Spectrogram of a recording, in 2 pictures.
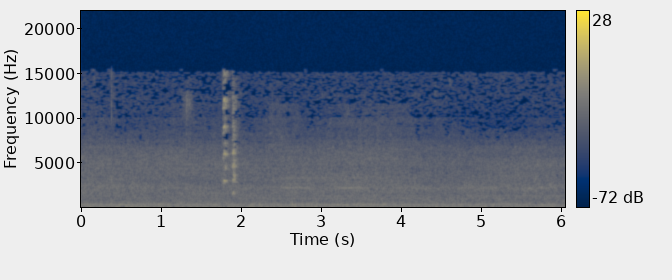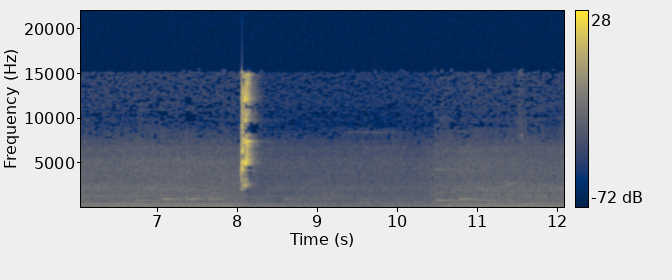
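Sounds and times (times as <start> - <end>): machine-like hum: 0.0 - 12.0
finch chirp: 1.8 - 2.0, 8.0 - 8.3.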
